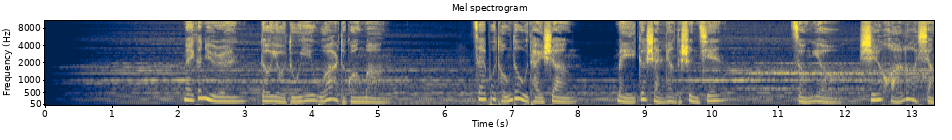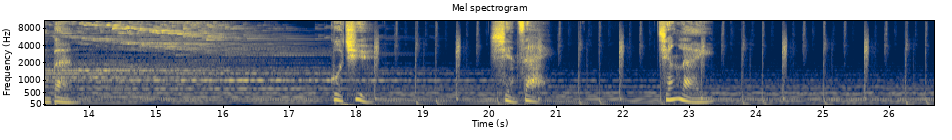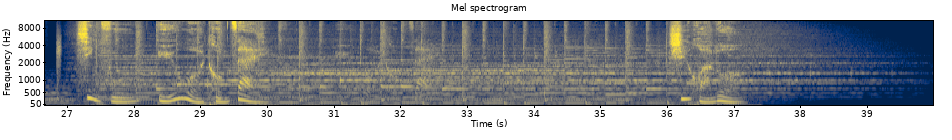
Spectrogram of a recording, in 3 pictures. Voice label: 女 广告 品牌形象 知性; 诗华诺

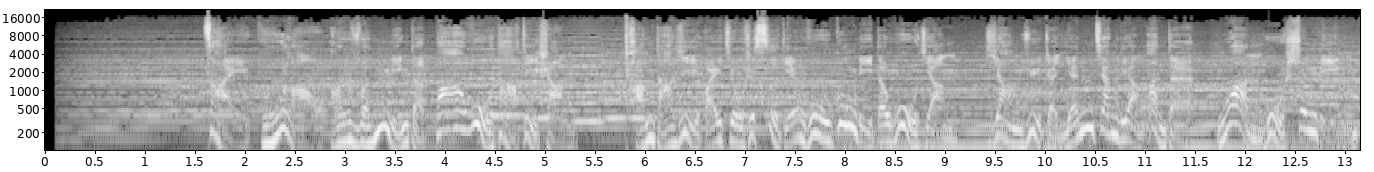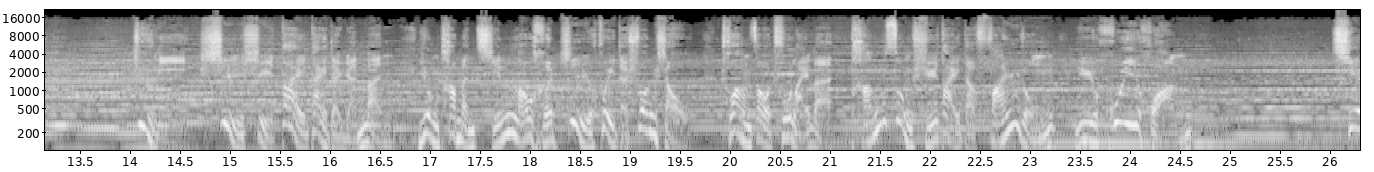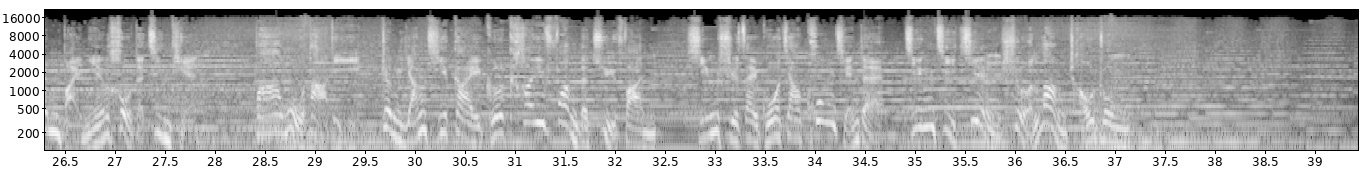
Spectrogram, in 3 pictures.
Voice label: 男国 专题 企业 成熟; 中铁四局

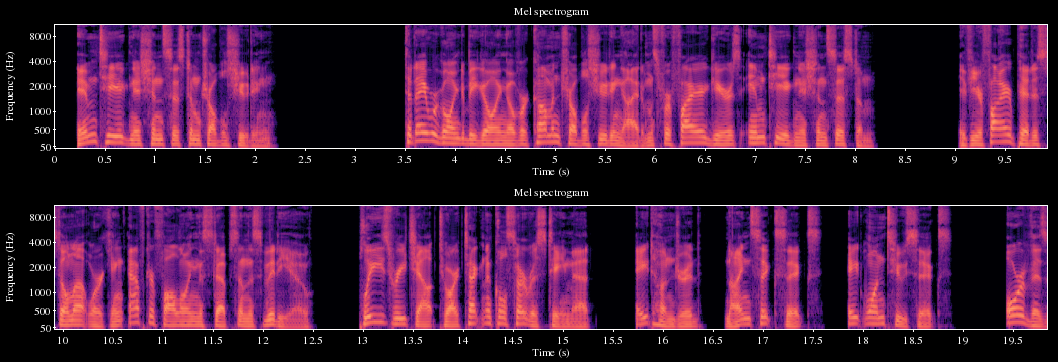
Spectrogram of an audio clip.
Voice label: 美式英语 讲解干音, 外籍男英; 外语

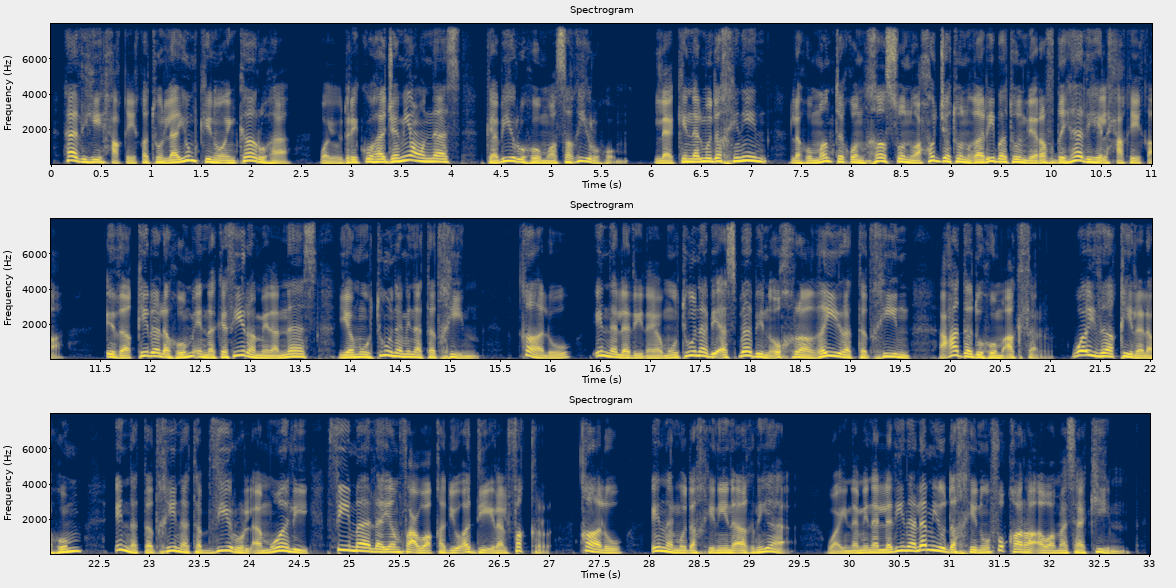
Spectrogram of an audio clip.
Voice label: 阿拉伯语男 外语 小语种

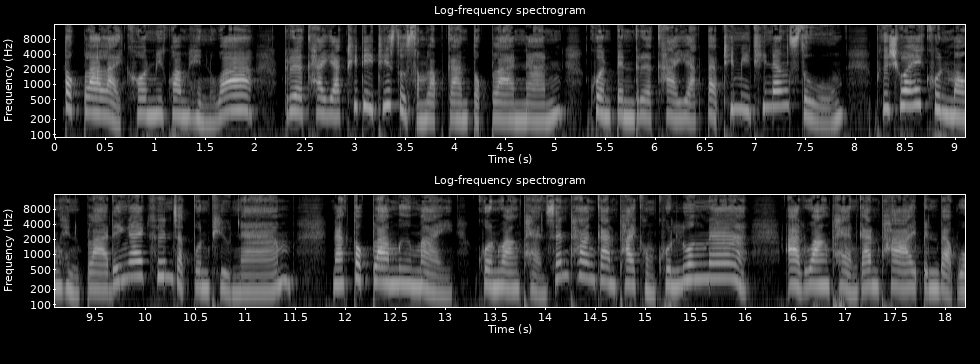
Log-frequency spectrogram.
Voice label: 泰语女, 外语; 小语种

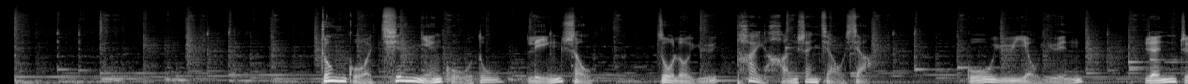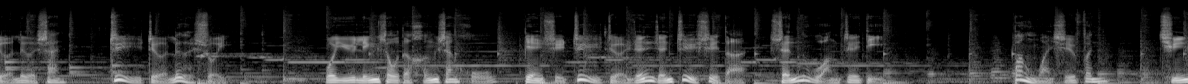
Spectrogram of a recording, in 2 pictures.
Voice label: 纪录片 舌尖 鱼

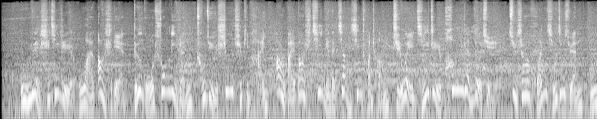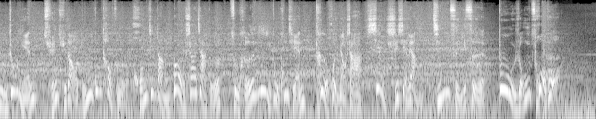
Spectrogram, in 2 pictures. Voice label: 男国 广告 家居家电 激情; 聚鲨厨具

